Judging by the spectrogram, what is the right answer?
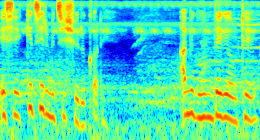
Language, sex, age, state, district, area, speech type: Bengali, female, 30-45, West Bengal, Dakshin Dinajpur, urban, spontaneous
